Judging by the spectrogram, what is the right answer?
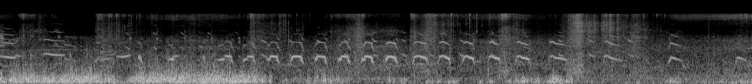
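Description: A gull giving a long run of repeated yelping calls, about three or four a second, tailing off near the end. A low rushing noise runs under the first few seconds and then drops away.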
